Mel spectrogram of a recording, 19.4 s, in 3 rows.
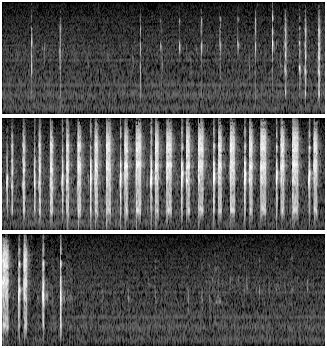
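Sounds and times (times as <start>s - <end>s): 
partridge or tinamou song: 0.0s - 19.3s.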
